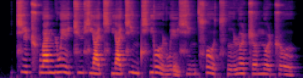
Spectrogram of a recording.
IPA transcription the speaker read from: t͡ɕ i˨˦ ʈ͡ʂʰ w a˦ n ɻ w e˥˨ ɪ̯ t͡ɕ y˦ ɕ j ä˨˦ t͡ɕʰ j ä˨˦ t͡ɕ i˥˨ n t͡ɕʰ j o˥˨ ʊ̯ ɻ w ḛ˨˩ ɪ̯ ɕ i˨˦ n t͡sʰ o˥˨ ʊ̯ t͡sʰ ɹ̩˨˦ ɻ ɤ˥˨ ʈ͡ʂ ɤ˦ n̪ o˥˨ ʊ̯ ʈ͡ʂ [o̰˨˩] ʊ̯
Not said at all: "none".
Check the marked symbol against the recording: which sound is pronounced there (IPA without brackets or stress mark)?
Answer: o˥˨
